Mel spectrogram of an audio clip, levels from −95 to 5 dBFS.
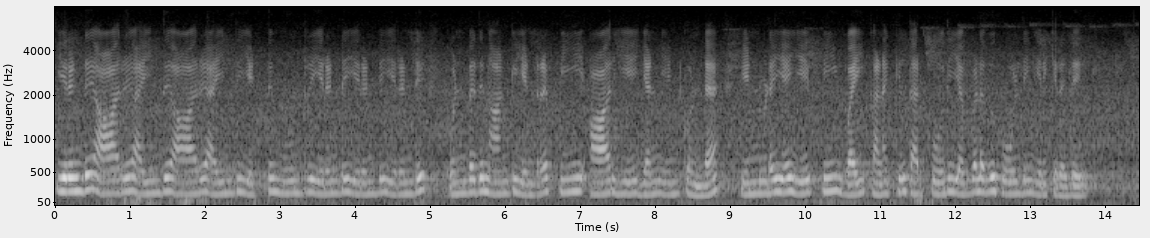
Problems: constant background noise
